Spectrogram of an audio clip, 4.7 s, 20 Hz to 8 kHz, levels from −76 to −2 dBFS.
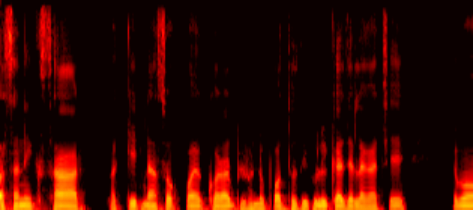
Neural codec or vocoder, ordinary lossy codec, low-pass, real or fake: none; none; none; real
